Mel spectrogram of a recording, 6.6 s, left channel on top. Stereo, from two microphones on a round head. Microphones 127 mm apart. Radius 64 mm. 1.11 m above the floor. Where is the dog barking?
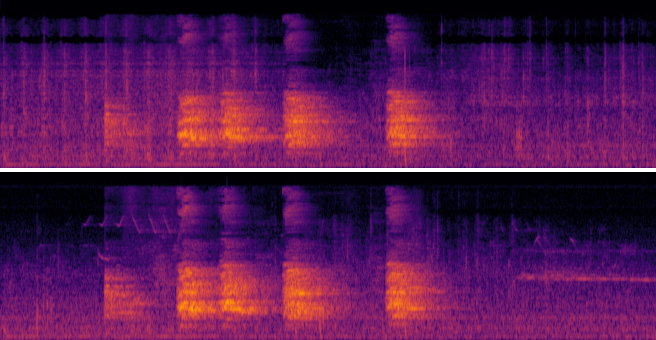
5° left (ahead or behind), 0.5 m; by 4.2 s 35° right (ahead or behind), 4 m.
